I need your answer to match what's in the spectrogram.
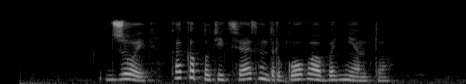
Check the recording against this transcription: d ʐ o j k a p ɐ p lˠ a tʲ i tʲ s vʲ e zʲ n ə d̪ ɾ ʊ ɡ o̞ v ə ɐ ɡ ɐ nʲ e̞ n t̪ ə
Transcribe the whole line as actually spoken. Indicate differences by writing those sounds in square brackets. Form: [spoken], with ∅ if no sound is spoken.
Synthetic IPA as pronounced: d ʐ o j k a [k] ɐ p lˠ [ɐ] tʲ i tʲ s vʲ [æ] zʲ n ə d̪ ɾ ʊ ɡ o̞ v ə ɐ [b] ɐ nʲ e̞ n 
